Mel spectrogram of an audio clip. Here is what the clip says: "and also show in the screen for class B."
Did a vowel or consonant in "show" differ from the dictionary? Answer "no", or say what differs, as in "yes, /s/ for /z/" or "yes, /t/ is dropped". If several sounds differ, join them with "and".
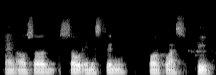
yes, /s/ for /ʃ/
